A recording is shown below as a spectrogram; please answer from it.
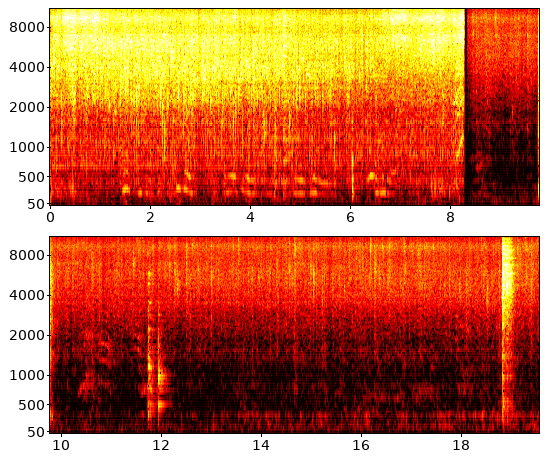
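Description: Bay leaf, cinnamon, garam masala, cloves and onion hit hot oil for an Eid Ul Adha meal, giving a loud close sizzle with stirring clatter that drops to a quieter simmer halfway, with sharp utensil knocks and a faint voice.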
